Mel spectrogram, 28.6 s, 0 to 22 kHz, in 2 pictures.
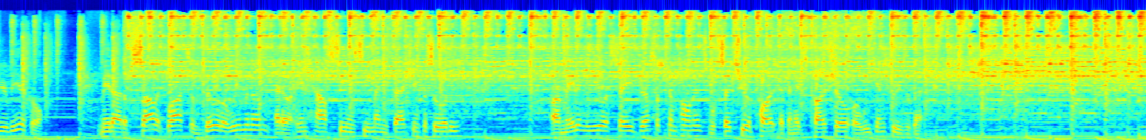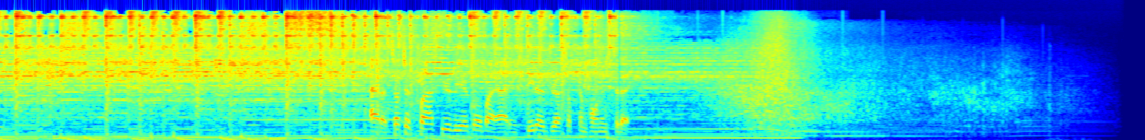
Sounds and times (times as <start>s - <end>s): Speech: 0.0s - 0.6s, 1.2s - 5.8s, 6.9s - 11.7s, 19.0s - 22.3s
Music: 0.0s - 23.4s
Car: 0.0s - 28.4s.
